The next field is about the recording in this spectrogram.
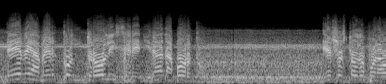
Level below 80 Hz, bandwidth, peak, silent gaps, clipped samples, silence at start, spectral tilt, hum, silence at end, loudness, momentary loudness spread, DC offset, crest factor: -46 dBFS; 12 kHz; -2 dBFS; none; under 0.1%; 0 s; -3 dB/octave; none; 0 s; -15 LUFS; 7 LU; under 0.1%; 14 dB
